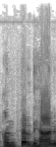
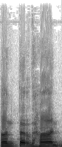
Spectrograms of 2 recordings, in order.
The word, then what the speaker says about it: अंतर्धान: तो आपको ध्यान रखना अंतर्ध्यान में भले ही यात्रा उच्चारण करते हैं यह गलत है या होता ही रहिए अंतर्धान यह सही होता अंतर्धान मतलब अंतर्ध्यान मतलब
